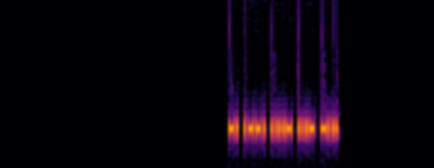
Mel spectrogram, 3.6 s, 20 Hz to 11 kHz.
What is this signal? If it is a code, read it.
Morse code, heard as a keyed tone, about 77 wpm, 700 Hz. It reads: NP4VB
